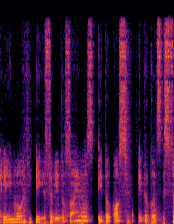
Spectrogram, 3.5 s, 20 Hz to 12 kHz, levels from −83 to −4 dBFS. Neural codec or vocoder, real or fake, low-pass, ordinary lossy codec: codec, 44.1 kHz, 0.9 kbps, DAC; fake; 10.8 kHz; MP3, 96 kbps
